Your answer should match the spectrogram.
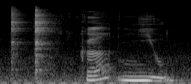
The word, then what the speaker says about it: canil: para o exemplo canil quando você pronuncia a palavra canil canil e vamos limpar aquele canil e vamos comprar aquele canil bom então você percebe aí que a palavra new ou seja a sílaba new o som soa mais forte mais forte do que o carro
